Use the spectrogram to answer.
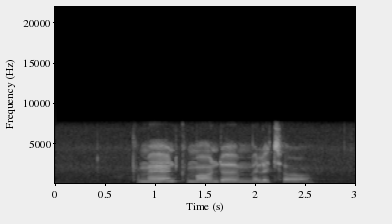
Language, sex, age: English, male, 19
